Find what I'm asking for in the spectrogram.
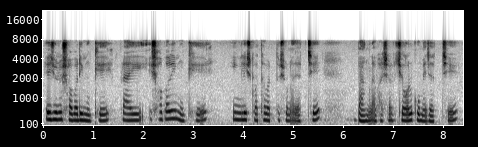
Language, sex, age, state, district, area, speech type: Bengali, female, 30-45, West Bengal, South 24 Parganas, rural, spontaneous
